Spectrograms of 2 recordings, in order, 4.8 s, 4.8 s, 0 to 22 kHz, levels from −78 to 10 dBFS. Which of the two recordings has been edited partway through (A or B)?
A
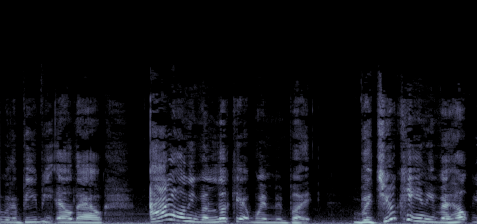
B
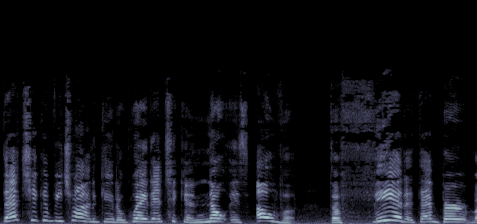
B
